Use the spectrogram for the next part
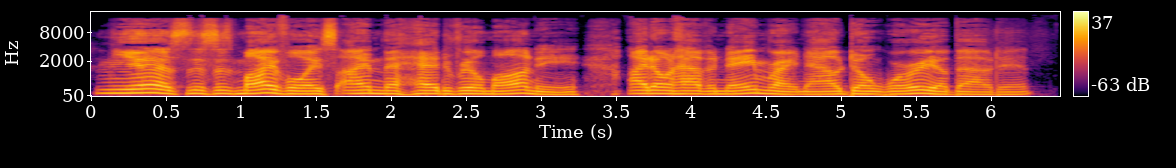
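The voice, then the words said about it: Snooty rich frat-boy character voice. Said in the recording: “It sounds like the frat boy accent again. ... that's my father voice ... No, richer. ... This is like trust fund kids. ... they're snootier.”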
